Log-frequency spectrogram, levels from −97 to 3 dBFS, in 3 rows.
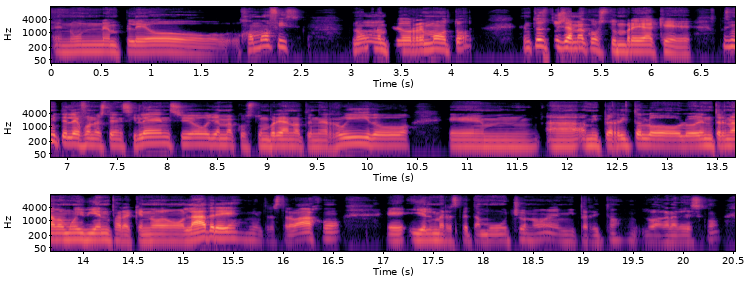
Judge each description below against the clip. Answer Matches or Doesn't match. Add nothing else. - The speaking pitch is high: Doesn't match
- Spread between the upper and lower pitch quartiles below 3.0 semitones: Doesn't match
